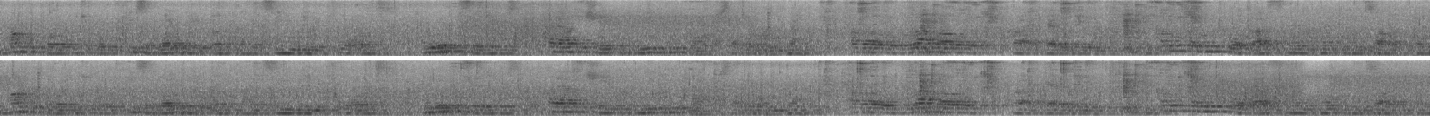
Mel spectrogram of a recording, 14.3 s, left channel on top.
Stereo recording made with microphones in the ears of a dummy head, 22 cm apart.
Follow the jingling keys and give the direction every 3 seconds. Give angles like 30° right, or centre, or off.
10° left, 40° right, 70° right, 40° right, 20° left.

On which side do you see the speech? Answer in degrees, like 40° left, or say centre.
30° left.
